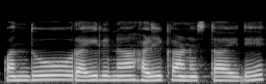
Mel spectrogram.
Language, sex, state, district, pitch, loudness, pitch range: Kannada, female, Karnataka, Bidar, 195 Hz, -13 LUFS, 190-205 Hz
